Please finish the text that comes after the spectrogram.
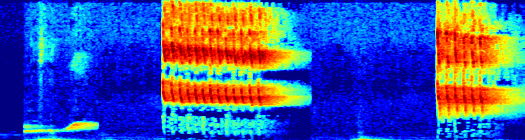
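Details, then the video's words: Cililin with 'tembakan' (shooting) style song for tutoring songbirds: a short rising whistle, then two bursts of very high, fast, buzzy pulsed trills, each about a second long, separated by soft low thuds. "BURUNG CILILIN COCOK UNTUK MASTERAN"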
